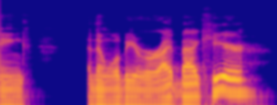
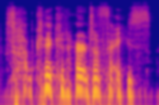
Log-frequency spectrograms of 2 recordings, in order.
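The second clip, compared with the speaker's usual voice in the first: higher, urgent mock plea through a laugh; retold alarm; 8 semitones higher than usual. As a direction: stop the kid, half laughing. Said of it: "I was just like".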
